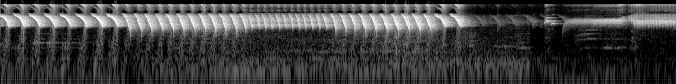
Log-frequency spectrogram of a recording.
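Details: Training song for contest canaries from a Belgian canary, a long rapid rhythmic trill of sweeping notes, then a pause and short high buzzy phrases.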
